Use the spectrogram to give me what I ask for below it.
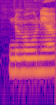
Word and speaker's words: pneumonia: it like psychological it's there's a p but you don't say it you pronounce it maybe it's the same with spano pneumonia maybe spontaneous spontaneous aesthetic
